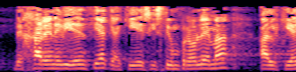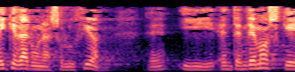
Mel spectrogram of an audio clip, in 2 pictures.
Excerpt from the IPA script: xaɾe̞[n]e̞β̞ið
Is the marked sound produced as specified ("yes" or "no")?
yes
